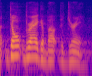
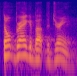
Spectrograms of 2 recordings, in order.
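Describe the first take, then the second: First: "Don't" hit firmly at the start, falling after; stress on don't. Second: "brag" punched, the rest falling; stress on brag. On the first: Telling the congregation what to write down, stress on "Don't". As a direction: lean on "Don't", then let "brag about the dream" fall away. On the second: Repeating the point for the congregation, stress on "brag". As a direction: land hard on "brag" and drop the rest. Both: Shown as a demonstration.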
